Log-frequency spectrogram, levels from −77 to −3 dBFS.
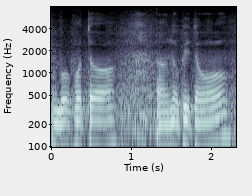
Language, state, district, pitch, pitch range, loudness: Kokborok, Tripura, West Tripura, 110 Hz, 105-115 Hz, -18 LUFS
